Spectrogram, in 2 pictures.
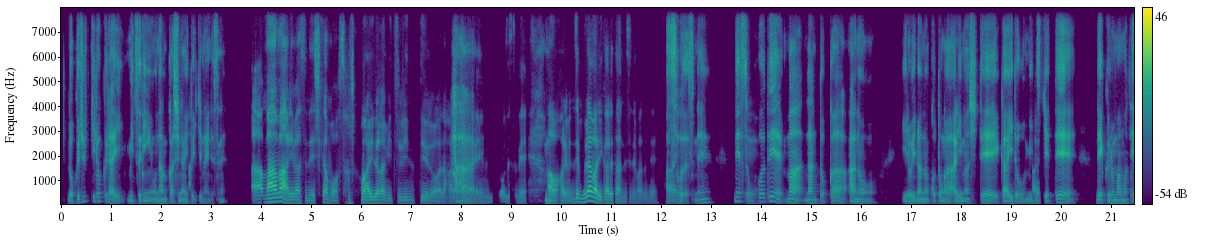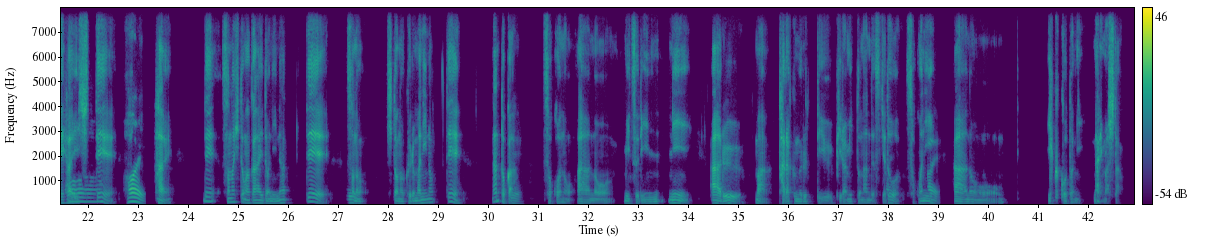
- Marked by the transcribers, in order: tapping
- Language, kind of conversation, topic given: Japanese, podcast, 旅先での偶然の発見で、今でも覚えていることはありますか？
